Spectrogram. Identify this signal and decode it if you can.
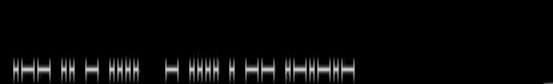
Morse code, heard as a keyed tone, about 30 wpm, 700 Hz. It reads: WITH THEM.
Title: Sentences from Top 1000 Words - Review Part 6 - 30wpm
